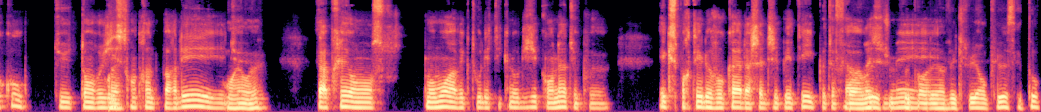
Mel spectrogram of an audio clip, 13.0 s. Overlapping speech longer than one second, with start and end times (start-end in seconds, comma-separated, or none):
10.6-11.9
